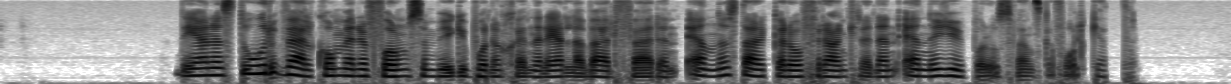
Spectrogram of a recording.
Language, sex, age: Swedish, female, 31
